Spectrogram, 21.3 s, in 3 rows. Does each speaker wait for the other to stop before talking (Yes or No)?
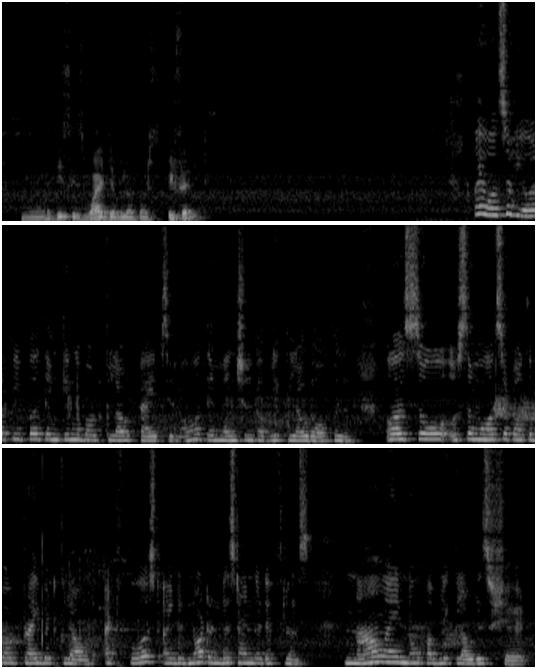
Yes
